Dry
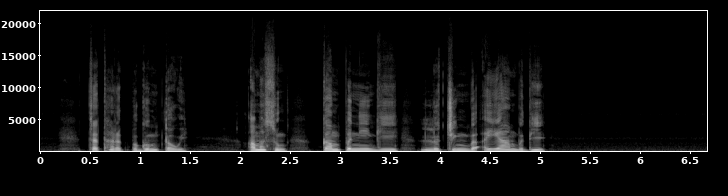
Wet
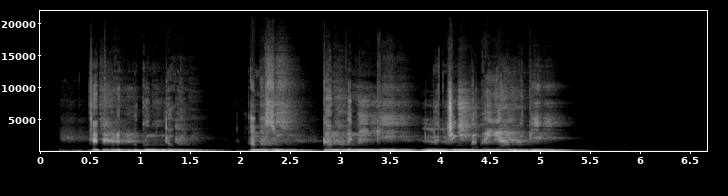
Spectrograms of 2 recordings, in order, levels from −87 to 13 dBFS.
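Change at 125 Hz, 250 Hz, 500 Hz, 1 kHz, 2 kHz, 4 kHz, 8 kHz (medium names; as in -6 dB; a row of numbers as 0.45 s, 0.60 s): +7.0 dB, -1.0 dB, under -40 dB, under -15 dB, +4.0 dB, +7.5 dB, +8.0 dB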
